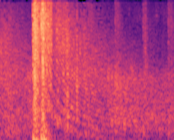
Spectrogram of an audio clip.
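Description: Gunfire in the blockchain NFT first-person shooter Fabwelt's Arsenal: a short, sharp burst of two quick shots, followed by quiet game ambience.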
